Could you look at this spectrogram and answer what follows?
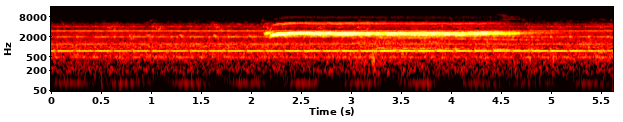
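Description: Level-crossing warning bells ringing steadily. About two seconds in, a loud, high, single-pitched whistle blast joins them and lasts about two and a half seconds before fading out.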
